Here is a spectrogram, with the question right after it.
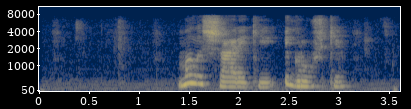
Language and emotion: Russian, neutral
